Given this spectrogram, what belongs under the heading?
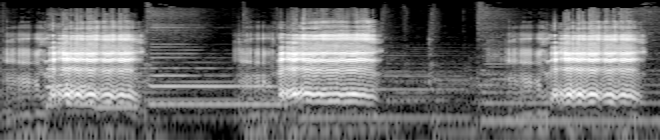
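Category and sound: animal, sheep bleating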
